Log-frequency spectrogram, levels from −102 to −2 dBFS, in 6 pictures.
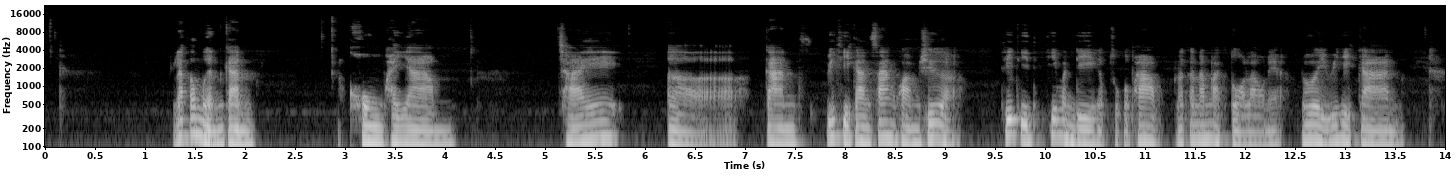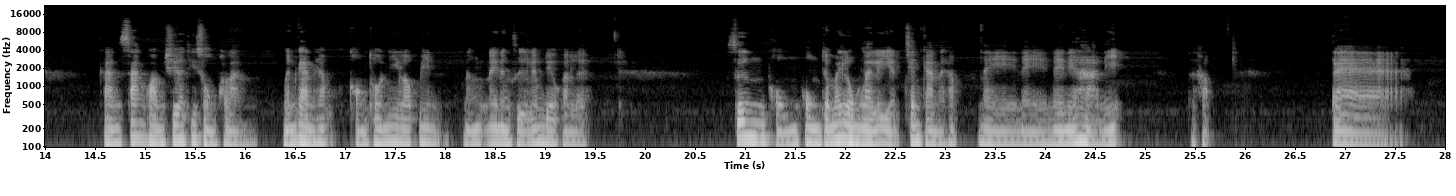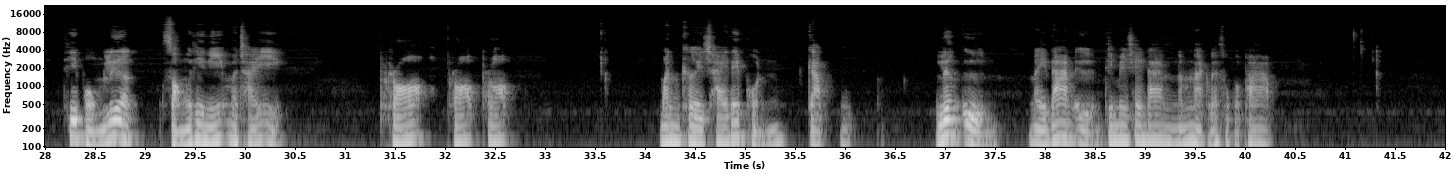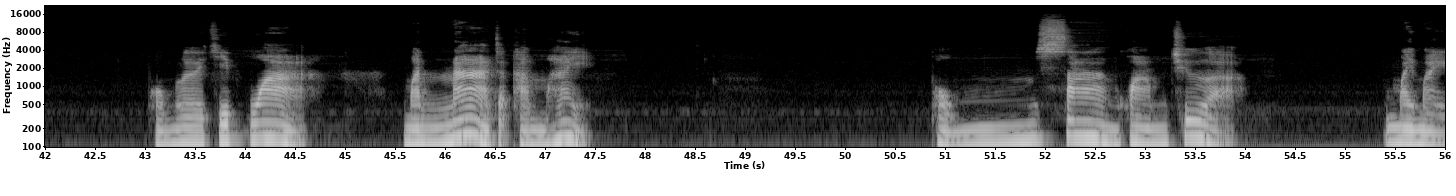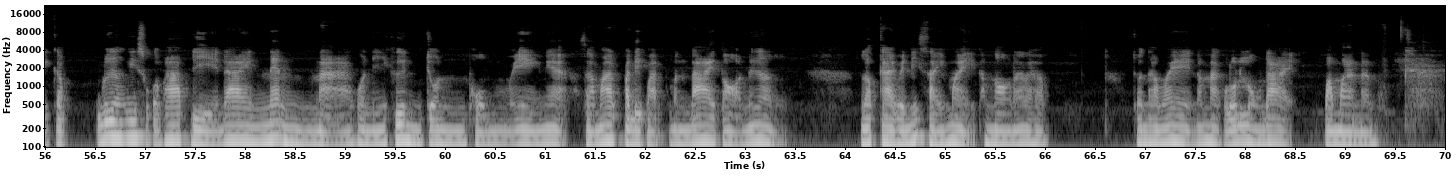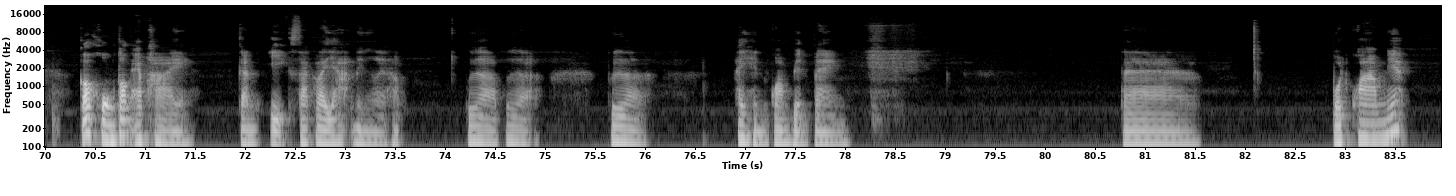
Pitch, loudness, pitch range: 100 Hz, -32 LUFS, 95-110 Hz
